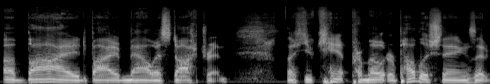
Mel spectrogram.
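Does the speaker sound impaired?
No.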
